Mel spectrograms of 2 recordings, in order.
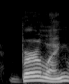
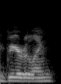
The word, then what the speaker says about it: Beerling: now I'm assuming your last name is pronounced Burling, right? Is that correct? No, it's actually Beerling, like beer. Beerling.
